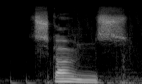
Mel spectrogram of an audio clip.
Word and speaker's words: scone: I don't think there's anything I actually think scones or if you pronounce it scon uh are would be similar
